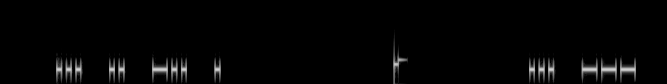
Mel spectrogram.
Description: Morse code, heard as a keyed tone, about 25 wpm, spaced as for 18 wpm, 700 Hz. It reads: SIDE SO
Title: 2x Character Spacing - Top 100 Words - 25wpm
